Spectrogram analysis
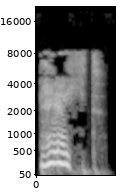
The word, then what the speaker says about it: Hecht: The word is pronounced Hecht.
